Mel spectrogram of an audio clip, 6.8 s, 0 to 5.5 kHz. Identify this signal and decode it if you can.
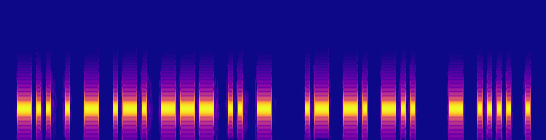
Morse code, heard as a keyed tone, about 20 wpm, 600 Hz. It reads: DETROIT AND THE
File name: the old man and the sea / the old man and the sea part 1 20wpm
